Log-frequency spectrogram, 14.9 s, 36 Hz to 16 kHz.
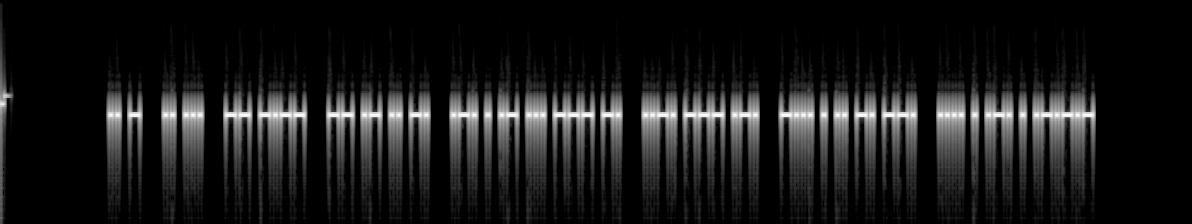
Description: Morse code, heard as a keyed tone, about 28 wpm, 700 Hz. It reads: IT IS MY MAIN REASON FOR BEING HERE.
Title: Sentences from Top 1000 Words - Review Part 2 - 28wpm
